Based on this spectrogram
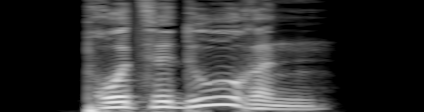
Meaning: plural of Prozedur
- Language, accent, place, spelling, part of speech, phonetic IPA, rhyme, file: German, Germany, Berlin, Prozeduren, noun, [ˌpʁot͡seˈduːʁən], -uːʁən, De-Prozeduren.ogg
